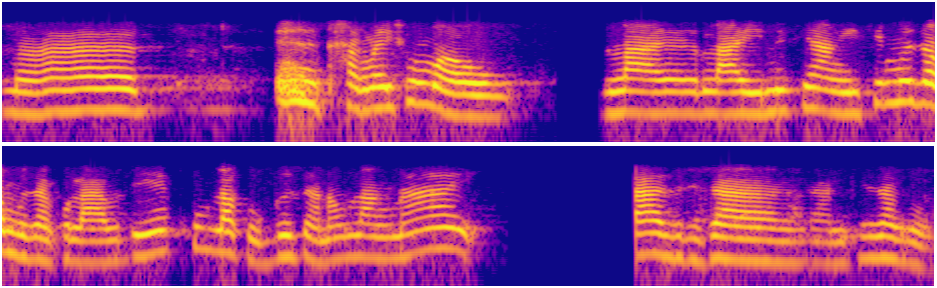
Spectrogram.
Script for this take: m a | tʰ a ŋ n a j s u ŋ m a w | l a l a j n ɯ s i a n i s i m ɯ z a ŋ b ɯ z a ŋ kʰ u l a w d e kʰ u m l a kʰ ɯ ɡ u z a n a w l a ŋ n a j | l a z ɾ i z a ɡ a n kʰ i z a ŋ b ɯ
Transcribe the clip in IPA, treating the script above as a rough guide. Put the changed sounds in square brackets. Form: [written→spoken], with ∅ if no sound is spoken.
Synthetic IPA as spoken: m a | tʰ a ŋ n a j s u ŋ m a w | l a l a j n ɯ s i a [n→ŋ] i s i m ɯ z a ŋ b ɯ z a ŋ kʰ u l a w d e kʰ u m l a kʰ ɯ ɡ [u→ɯ] z a n a w l a ŋ n a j | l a z ɾ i z a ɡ a n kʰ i z a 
